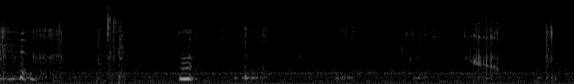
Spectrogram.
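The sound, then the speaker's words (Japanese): Biting and chewing a whole raw cucumber, several soft, crisp crunches at irregular intervals, faint overall and without talk. “でもなんかもっとキュウリの音がする時がある。やっぱあの丸かじりが一番呼吸っていい音するね。”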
